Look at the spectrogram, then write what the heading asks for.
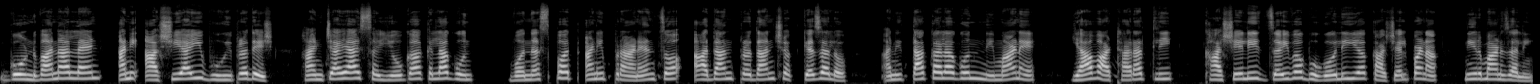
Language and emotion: Goan Konkani, neutral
